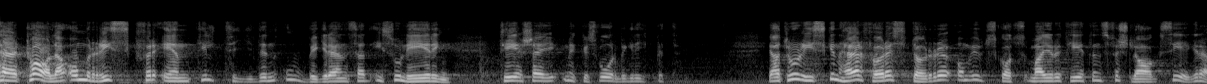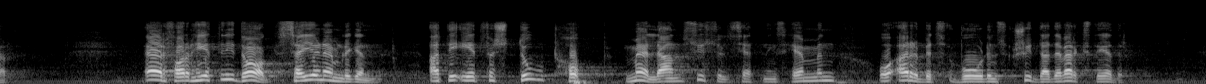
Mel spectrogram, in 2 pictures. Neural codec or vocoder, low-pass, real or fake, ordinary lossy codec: none; none; real; none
